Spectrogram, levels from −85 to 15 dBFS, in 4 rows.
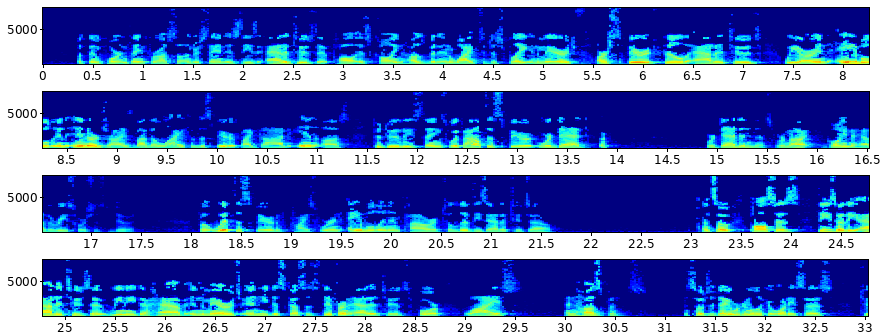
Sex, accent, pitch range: male, American, 115-160 Hz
